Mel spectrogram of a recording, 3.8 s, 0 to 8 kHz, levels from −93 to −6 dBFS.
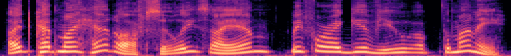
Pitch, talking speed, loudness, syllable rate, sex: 210 Hz, 235 wpm, -18 LUFS, 5.4 syllables/s, male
